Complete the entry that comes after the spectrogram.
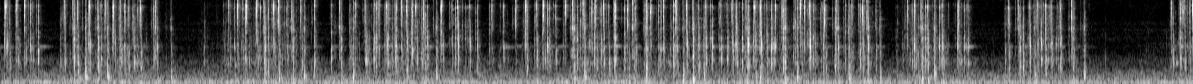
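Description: Fingertips of both hands type rapidly on a full-size backlit mechanical computer keyboard with plastic keycaps. Dense, bright, sharp key clicks fall in quick bursts over a steady low hum, with a few brief pauses between runs.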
